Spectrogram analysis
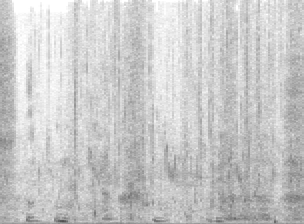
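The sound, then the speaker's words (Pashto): Water splashing as someone washes their face and hands in a water channel, irregular light splashes and trickles heard under people talking. “ځه په دې لښتي کې لږ مخه او لاس پرېمینځه چې لږې تازه شي.”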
